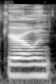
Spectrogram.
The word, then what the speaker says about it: Caroline: It's spelled Caroline, but it's Carolyn H.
